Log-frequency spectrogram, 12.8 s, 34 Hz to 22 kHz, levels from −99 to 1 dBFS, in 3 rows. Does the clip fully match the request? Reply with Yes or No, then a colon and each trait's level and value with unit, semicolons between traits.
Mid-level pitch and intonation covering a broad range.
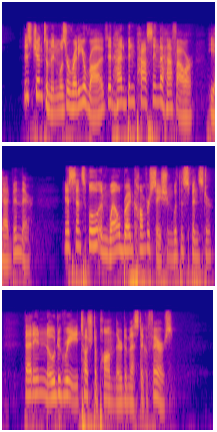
Yes: medium, 170 Hz; wide, 6.8 semitones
